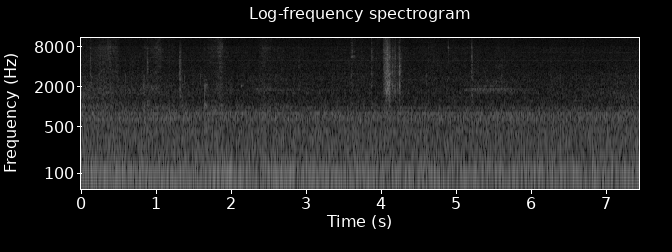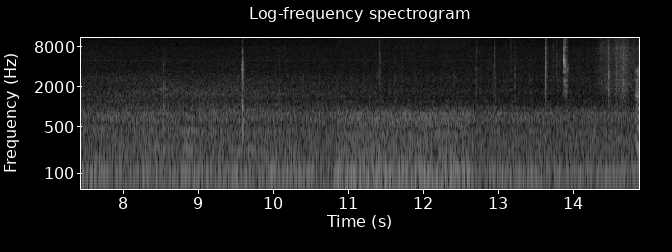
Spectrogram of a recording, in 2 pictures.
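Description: Steady low vehicle rumble heard inside a car cabin, swelling for a couple of seconds near the end. A few light clicks come from a small plastic jar of loose setting powder being handled.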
